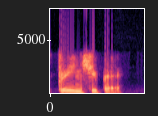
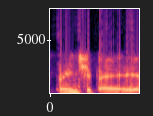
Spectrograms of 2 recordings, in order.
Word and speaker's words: Principe: My name, if you're in Italy, it's Principe, right? – Yeah. So say what? – Principe exactly. What? It's Principe.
